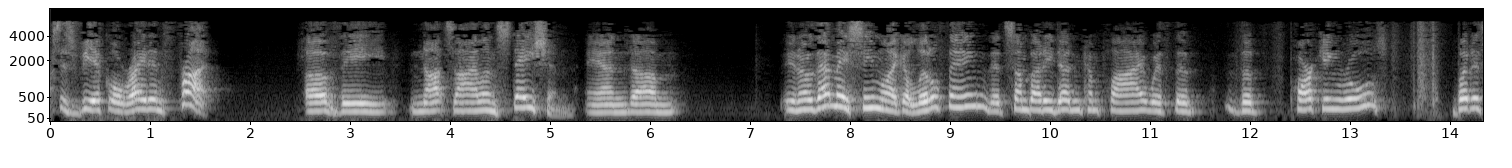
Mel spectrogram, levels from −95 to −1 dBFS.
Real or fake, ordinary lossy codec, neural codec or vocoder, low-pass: fake; MP3, 24 kbps; codec, 16 kHz, 0.4 kbps, LongCat-Audio-Codec; 7.2 kHz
